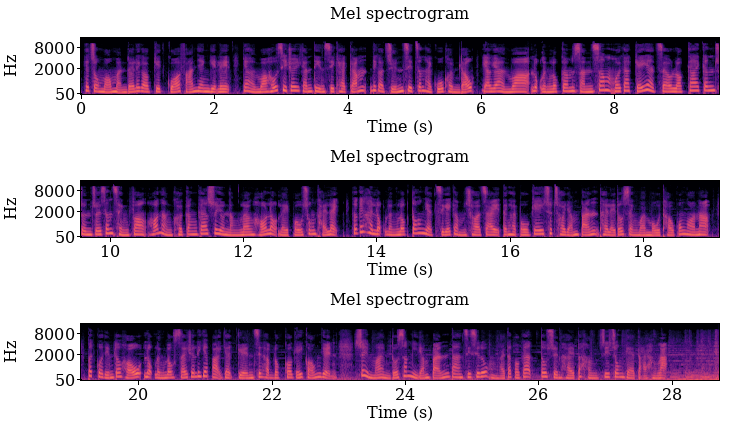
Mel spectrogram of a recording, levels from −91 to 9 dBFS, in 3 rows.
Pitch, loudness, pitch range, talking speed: 195 Hz, -29 LUFS, 175-230 Hz, 325 characters per minute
